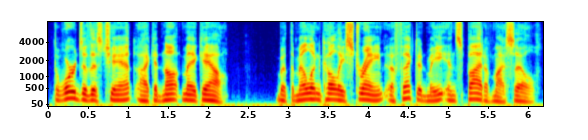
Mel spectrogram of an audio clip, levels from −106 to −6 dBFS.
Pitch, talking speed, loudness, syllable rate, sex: 145 Hz, 195 wpm, -18 LUFS, 5.0 syllables/s, male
